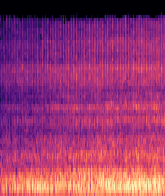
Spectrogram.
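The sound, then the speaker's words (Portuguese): A boat motor drones loudly and steadily during a night crossing from Portel to the Floresta Nacional de Cachuanã, a constant engine hum with a low rhythmic throb and no pauses. No voices are heard. “E ela me disse que o que ficou gravado na memória dessa travessia foi o barulho do motor, alto, constante e um pouco incômodo.”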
